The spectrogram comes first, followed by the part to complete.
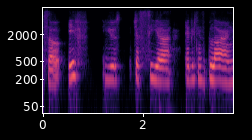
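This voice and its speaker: Speaking fairly slowly with a Chinese accent, a woman uses a medium pitch. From China. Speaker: data visualisation designer. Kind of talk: interview. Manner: halting.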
